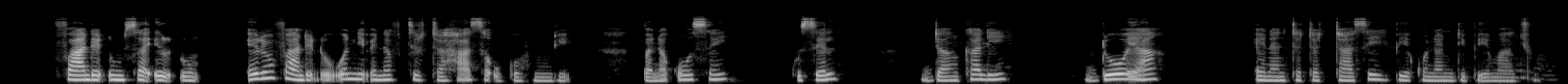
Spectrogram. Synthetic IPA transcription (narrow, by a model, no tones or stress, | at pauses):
faːndɛɗumsaʔiɾɗum | ʔɛɾumfaːndɛɗɔ̰ʔo̰nːiɓɛnaftiɾtaha̰saʔuɡɔhundɛ | b̥ana̰kɔsaj | kusɛl | daŋkali | dɔːja | ʔɛnantatatːasɛbɛkɔnandibɛmaːd͡ʒum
